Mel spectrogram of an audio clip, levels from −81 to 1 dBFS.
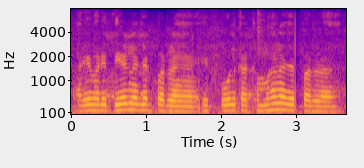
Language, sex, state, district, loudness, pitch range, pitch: Hindi, male, Gujarat, Valsad, -14 LUFS, 145-165 Hz, 155 Hz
